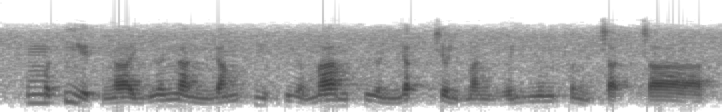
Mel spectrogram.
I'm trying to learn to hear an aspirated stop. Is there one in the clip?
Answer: no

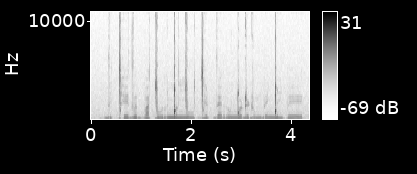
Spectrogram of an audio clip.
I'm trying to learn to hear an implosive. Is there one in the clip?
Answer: no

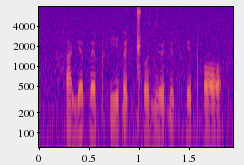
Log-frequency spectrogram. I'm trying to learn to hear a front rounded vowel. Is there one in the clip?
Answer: yes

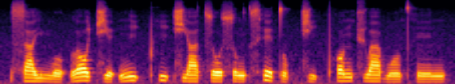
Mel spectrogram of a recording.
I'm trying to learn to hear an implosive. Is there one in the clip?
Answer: no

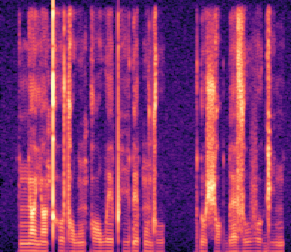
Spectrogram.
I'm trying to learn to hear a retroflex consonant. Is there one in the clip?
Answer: no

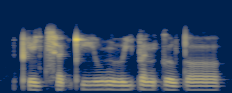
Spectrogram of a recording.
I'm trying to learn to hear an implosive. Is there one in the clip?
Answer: no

